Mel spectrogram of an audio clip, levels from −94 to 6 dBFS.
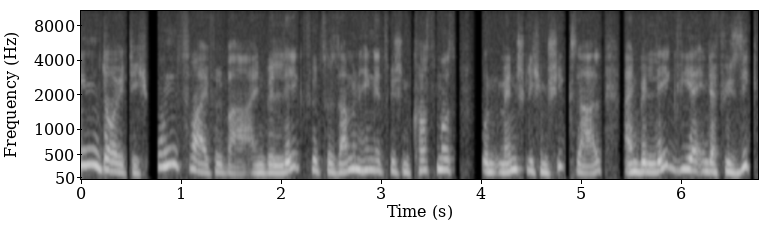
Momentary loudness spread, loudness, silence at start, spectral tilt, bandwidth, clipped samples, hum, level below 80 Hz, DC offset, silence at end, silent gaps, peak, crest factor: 7 LU; -25 LUFS; 0 s; -6.5 dB/octave; 11 kHz; under 0.1%; none; -64 dBFS; under 0.1%; 0 s; none; -10 dBFS; 14 dB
